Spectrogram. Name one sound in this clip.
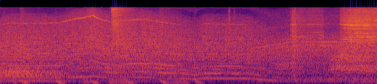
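A video game car engine revs and whines, rising and falling in pitch.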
